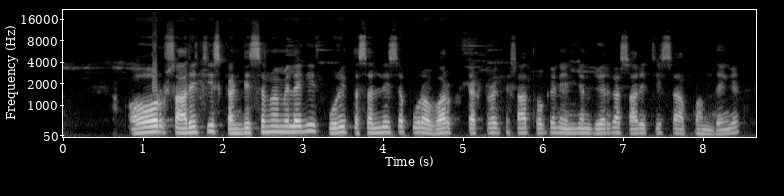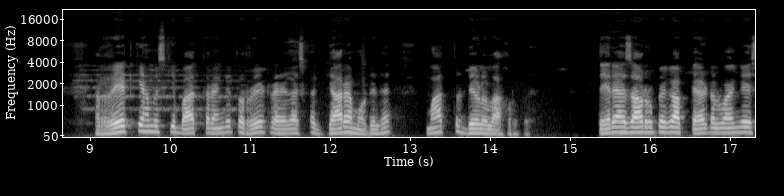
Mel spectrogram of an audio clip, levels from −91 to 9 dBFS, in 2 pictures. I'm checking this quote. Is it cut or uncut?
uncut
